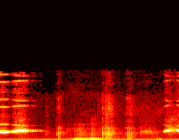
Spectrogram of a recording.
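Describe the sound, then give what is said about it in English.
A clear, high whistled melody, the whistle song from a video game, rings out in short phrases at the start and end, with a low voice briefly talking in between; the tune is said to copy Super Mario World. “And then the whistle song.”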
